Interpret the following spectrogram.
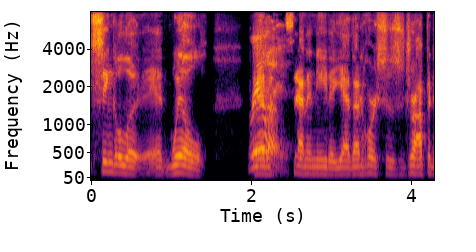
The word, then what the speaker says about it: Santa Anita: Uh, I don't even know how to oh, it's pronounce Santa it. Anita? Yeah, it's Santa Anita.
